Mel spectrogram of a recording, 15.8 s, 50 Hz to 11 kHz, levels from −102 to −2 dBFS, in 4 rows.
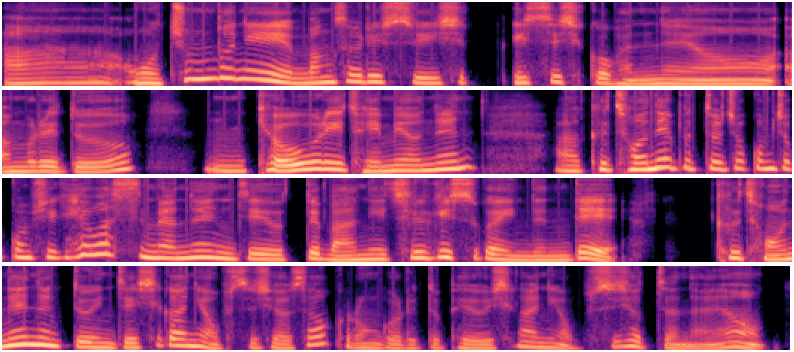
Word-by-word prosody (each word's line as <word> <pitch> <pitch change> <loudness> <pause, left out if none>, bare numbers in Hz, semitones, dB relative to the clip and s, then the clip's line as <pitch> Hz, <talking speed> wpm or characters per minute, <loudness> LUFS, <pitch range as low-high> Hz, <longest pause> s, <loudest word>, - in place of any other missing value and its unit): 아 195 +3 -5
어 190 -1 +3
충분히 335 - +2
망설일 225 +5 +1
수 210 -2 0
있시 190 +2 -1 0.2
있으실 205 +2 0
것 190 - -2
같네요. 155 -1 -2
아무래도 175 - -1 0.4
음 195 -4 -2
겨울이 245 +4 +6
되면은 210 - +1 0.4
아 200 -4 -3
그전에부터 260 +5 +3
쪼끔 285 +1 -1
쪼끔씩 255 -3 -2
해 265 - 0
왔으면은 255 - +2
인제 200 -1 -1
요때 180 +4 -1
많이 175 +1 -1
즐길 235 +6 +2
수가 230 -4 +1
있는데 155 +4 +1 0.5
그전에는 235 +6 +4
또 195 - 0
인제 175 -1 -2
시간이 240 +4 +1
없으셔서 165 - -4
그런 160 - -8
거를 150 -1 -8
또 155 - -11
배울 150 -2 -6
시간이 185 0 -4
없으셨잖아요. 155 - -4
200 Hz, 335 characters per minute, -21 LUFS, 170-245 Hz, 0.5 s, 겨울이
